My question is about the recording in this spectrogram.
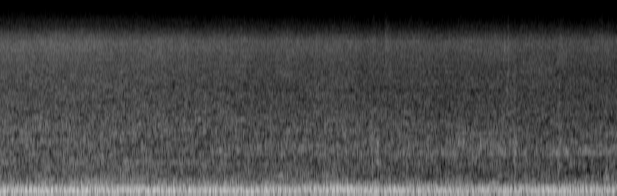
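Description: A steady low engine rumble with a hiss over it, running without a break.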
